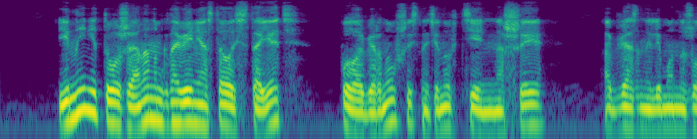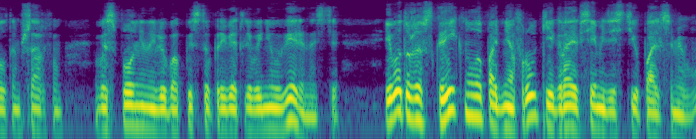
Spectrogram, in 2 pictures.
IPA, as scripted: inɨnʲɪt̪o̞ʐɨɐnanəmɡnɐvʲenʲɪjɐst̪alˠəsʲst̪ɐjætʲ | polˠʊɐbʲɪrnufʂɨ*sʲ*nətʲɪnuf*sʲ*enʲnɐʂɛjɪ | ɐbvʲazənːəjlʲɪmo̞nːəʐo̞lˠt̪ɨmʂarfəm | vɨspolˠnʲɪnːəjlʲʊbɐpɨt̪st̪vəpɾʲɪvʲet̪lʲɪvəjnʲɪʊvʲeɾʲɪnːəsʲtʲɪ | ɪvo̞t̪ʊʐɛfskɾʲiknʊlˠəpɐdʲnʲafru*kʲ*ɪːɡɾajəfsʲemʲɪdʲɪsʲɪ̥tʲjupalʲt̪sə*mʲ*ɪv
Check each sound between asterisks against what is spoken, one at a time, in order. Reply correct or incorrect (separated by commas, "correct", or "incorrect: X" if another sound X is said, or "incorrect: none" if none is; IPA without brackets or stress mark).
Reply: correct, incorrect: tʲ, correct, correct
